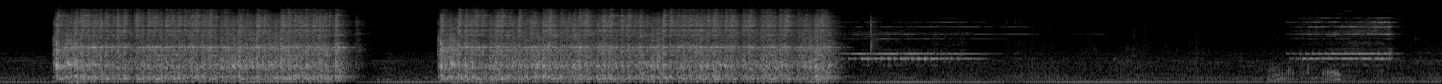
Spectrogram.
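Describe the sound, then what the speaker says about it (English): A 1995 Polaris SLX 780 jet ski engine cranks over in two long, loud bursts of buzzing starter-motor whir separated by a short pause, followed by quieter tonal whine and low background noise. "we're going to crank it over and see if it pulls fuel into the fuel filter and the fuel separator"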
